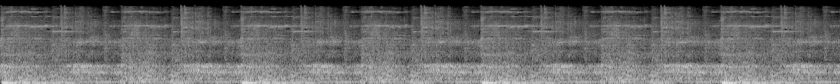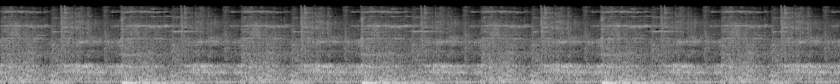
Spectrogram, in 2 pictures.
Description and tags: Factory machine 002
Sound design elements
Perfect for cinematic uses,video games.
My custom sample recorded from the field.
Recording gear-Zoom h6 and microphone Oktava MK-012-01.
Cubase 10.5
Sampler Native instruments Kontakt 6
Audio editor-Wavosaur
buzz, buzzing, drill, engine, factory, generator, hum, industrial, loud, machine, machinery, mechanical, metal, mill, motor, operation, power, run, running, saw, sfx, sounds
